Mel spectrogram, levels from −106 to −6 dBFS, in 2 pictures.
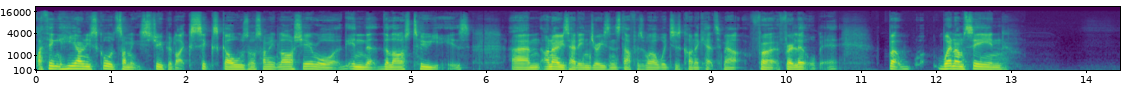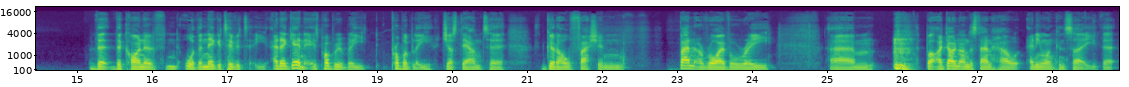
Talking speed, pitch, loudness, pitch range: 160 wpm, 125 Hz, -21 LUFS, 115-140 Hz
